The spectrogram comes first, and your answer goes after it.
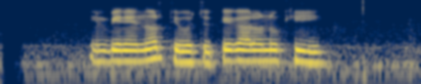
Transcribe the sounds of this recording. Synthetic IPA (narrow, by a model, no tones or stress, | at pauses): impinenɔɾt̪ʰiwot͡ʃut̪̚kekaɾɔnukʰi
